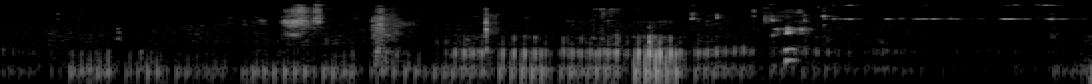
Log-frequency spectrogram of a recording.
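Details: Remi, a male kitten getting used to his first collar with a bow and a bell, purrs indoors in a steady low rumble throughout, with a woman's voice and soft handling noises over it.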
